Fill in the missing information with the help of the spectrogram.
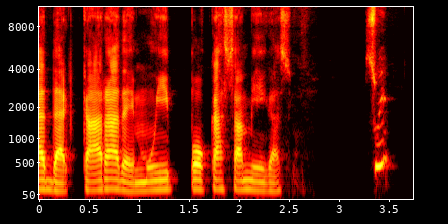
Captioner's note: spoken in foreign language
